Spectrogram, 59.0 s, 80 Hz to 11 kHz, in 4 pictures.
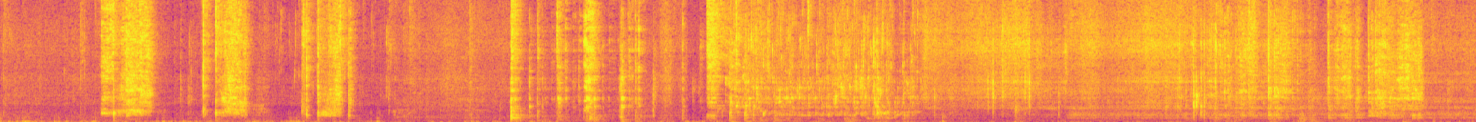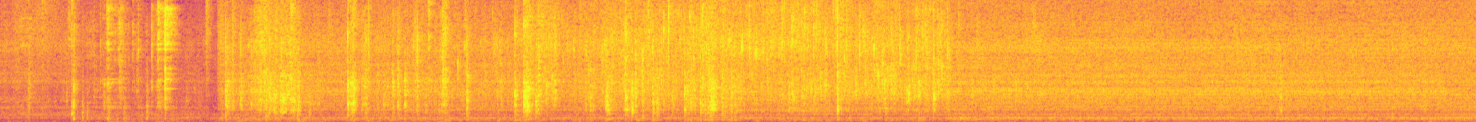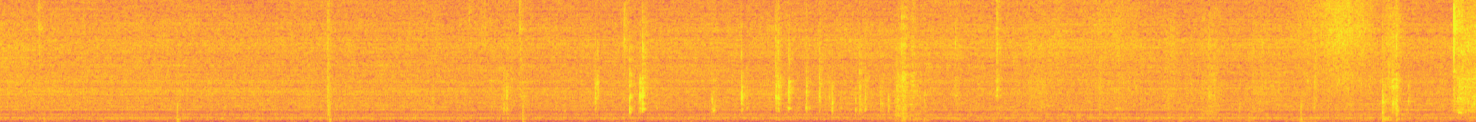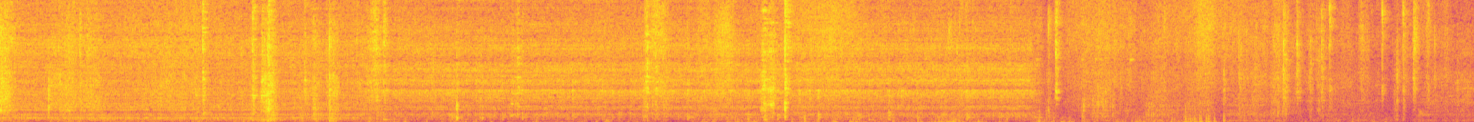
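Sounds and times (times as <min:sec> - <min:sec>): metal utensils scraping cookware: 0:01.0 - 0:03.6, 0:11.8 - 0:14.3
food frying sizzle: 0:07.1 - 0:15.6, 0:16.8 - 0:57.2.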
